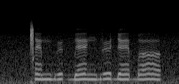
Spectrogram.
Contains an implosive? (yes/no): yes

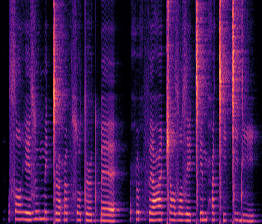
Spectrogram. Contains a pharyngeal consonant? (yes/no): yes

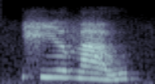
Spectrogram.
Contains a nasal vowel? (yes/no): no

